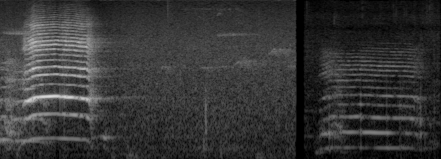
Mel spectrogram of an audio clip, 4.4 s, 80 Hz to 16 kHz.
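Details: Young goats at Yoshigake, a handmade goat farm in Japan, playing in the exercise yard in two teams, the kids of Koharu and of Okayu, on 13 June 2023. A loud wavering bleat, then quiet, then a softer, steadier bleat.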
